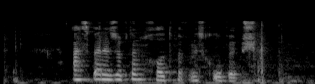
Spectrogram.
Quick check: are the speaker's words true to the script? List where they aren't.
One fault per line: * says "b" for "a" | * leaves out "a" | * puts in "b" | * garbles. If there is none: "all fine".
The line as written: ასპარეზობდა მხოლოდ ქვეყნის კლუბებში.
all fine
